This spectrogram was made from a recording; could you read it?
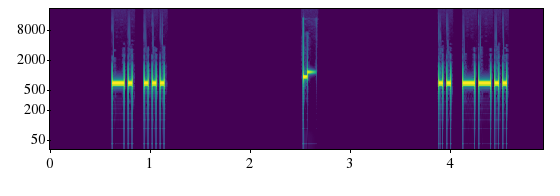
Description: Morse code, heard as a keyed tone, about 30 wpm, 700 Hz. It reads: NS IZ
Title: Top Two Letter Combinations in Words 30wpm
